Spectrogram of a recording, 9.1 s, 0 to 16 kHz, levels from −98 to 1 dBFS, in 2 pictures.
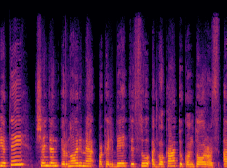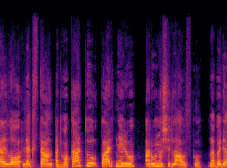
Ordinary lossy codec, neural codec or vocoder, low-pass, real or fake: AAC, 64 kbps; codec, 44.1 kHz, 7.8 kbps, Pupu-Codec; 14.4 kHz; fake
